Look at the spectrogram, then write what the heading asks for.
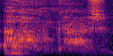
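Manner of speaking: whispered exasperated sigh of a dad; hushed, acted dismay. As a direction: mutter it under your breath, despairing. Father's dismay at clumsy son.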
